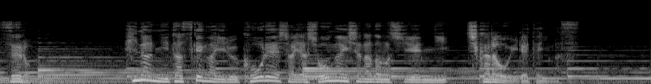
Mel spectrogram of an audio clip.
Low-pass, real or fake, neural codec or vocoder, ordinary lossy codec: none; real; none; none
